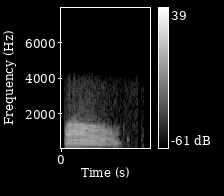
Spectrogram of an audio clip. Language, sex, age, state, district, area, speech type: Maithili, female, 45-60, Bihar, Darbhanga, urban, conversation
